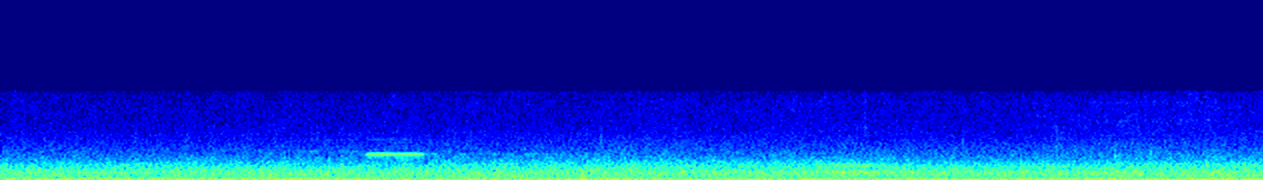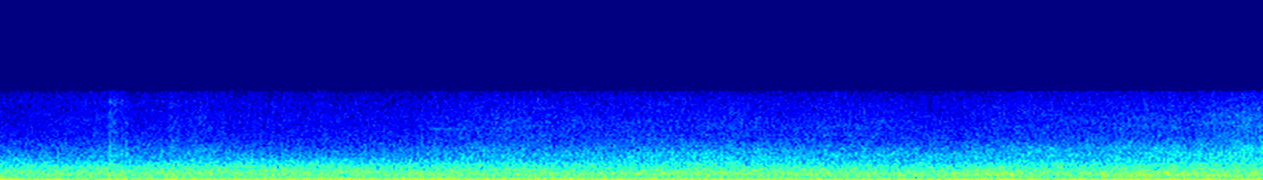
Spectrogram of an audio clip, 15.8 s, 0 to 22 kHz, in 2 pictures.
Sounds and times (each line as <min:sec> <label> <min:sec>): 0:00.0 Traffic 0:15.7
